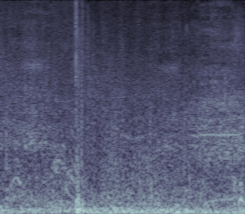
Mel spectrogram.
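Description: Hogwarts Legacy battle where an Incendio fire spell is cast: one sharp blast rises out of a continuous loud rumbling roar of combat, which carries on steadily to the end.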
